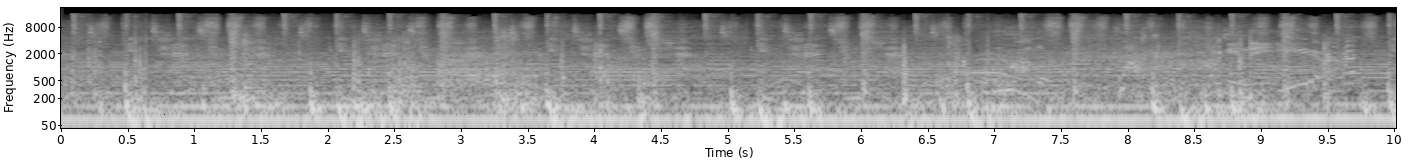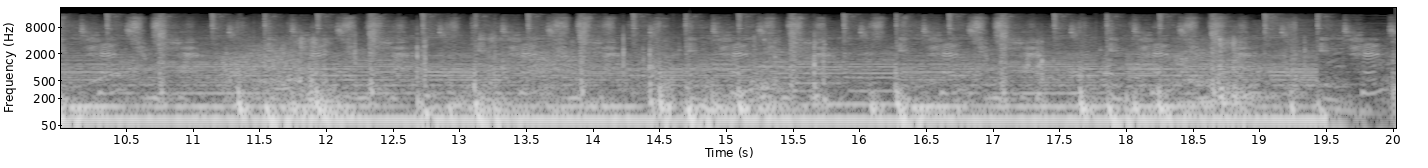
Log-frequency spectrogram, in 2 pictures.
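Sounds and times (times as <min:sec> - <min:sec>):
skateboard wheels rolling on concrete: 0:00.0 - 0:19.9
music with steady beat and bass: 0:00.0 - 0:20.0.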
